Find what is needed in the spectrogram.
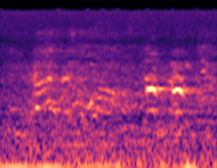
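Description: Faint murmur of an outdoor crowd talking in the background, with two short high-pitched sounds about one and a half seconds in.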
